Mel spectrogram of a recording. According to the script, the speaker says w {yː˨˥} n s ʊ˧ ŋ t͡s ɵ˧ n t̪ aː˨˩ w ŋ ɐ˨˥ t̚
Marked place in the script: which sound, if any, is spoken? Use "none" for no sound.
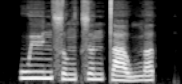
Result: yː˥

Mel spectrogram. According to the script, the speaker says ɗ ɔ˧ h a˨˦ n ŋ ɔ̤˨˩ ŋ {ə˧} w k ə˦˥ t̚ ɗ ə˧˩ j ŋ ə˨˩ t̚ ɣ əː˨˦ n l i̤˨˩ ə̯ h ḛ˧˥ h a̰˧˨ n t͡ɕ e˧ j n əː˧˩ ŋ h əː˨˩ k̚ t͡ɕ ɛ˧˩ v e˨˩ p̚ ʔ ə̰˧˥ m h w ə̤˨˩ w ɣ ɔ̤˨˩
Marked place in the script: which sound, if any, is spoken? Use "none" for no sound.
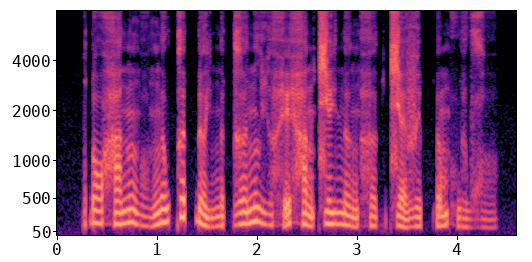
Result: ə˨˦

